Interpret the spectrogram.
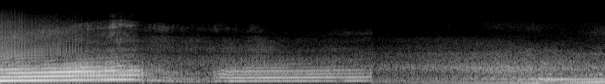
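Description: Car engine revved hard twice. The first rev starts suddenly, climbs a little in pitch and falls away as the throttle closes. The second is held at a steady pitch and cuts off sharply, and a quieter engine note builds again near the end.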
